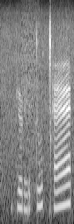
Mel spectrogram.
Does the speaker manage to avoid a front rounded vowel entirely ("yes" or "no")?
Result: no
